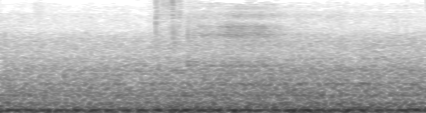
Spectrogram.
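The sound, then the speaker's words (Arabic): A steady low rumble of a car in motion, heard from inside while driving on the road to the Shuwaikh Industrial area to change a tyre, with a constant engine drone and road noise throughout and no talking. “وأنا طبعا رايح شويخ الحين شويخ صناعية نبدل آه، تاير السيارة كفر يعني”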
